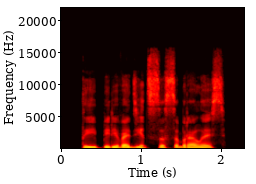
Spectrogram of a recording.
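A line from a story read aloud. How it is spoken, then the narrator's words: Growl. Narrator (Russian): прорычал он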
